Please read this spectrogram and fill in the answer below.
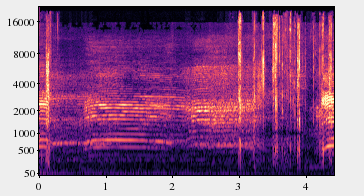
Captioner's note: sheep baaing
